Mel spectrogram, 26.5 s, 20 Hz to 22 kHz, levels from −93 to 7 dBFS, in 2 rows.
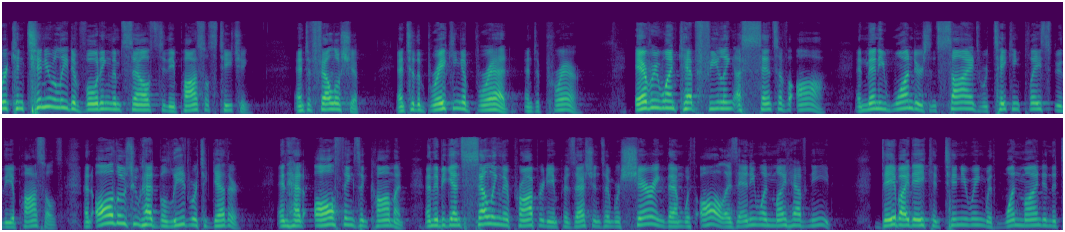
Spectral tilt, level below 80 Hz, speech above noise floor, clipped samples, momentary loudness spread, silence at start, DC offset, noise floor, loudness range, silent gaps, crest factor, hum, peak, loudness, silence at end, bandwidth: -5 dB/octave; -66 dBFS; 44 dB; under 0.1%; 13 LU; 0 s; under 0.1%; -70 dBFS; 4 LU; none; 22 dB; none; -6 dBFS; -26 LUFS; 0.1 s; 11 kHz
